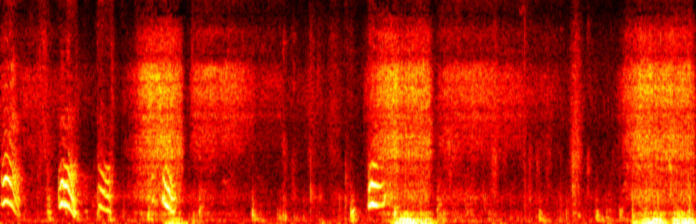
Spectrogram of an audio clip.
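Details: Nursing American Bully mother snoring softly three times, the breaths coarse and low, while her newborn puppies squeak with short, falling cries and shuffle as they feed.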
